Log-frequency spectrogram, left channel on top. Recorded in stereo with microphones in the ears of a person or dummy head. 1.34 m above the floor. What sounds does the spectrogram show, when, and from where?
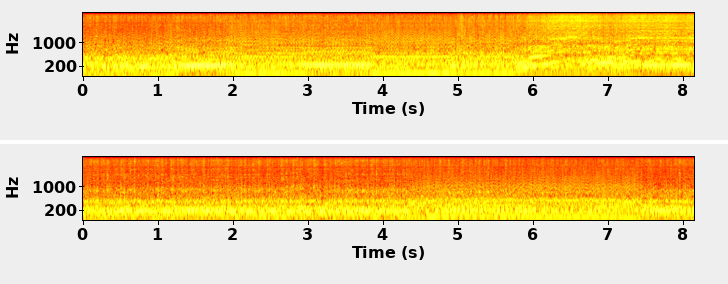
Only background noise.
